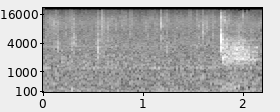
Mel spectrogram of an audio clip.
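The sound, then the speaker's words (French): Steady rain, not snow, patters on a hard surface in a soft, continuous hiss, with scattered drips ticking through and a brighter splash near the end, in January 2021. No voices, just the rain at a moderate level. “ah, comme vous pouvez l'entendre, il, ben, il neige pas.”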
